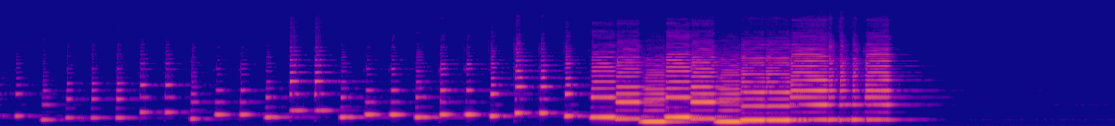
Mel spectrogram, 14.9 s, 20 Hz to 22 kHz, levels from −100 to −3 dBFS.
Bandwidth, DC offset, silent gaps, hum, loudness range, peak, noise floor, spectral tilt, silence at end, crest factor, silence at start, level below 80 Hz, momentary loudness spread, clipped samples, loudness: 8 kHz; under 0.1%; none; none; 17 LU; -24 dBFS; under -90 dBFS; -7.5 dB/octave; 2.9 s; 16 dB; 0.2 s; under -90 dBFS; 23 LU; under 0.1%; -39 LUFS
